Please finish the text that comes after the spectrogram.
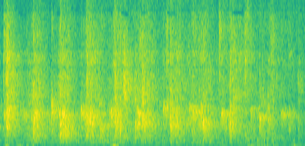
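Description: A church congregation applauding in a sustained wash of many hands clapping at moderate level, with a faint low hum underneath and no voices over it.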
